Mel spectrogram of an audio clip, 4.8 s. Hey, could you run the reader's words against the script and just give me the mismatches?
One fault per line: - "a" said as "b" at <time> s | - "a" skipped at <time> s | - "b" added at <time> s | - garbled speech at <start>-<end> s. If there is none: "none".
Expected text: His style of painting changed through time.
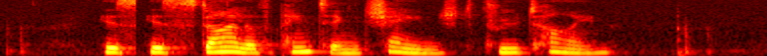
- "his" added at 0.9 s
